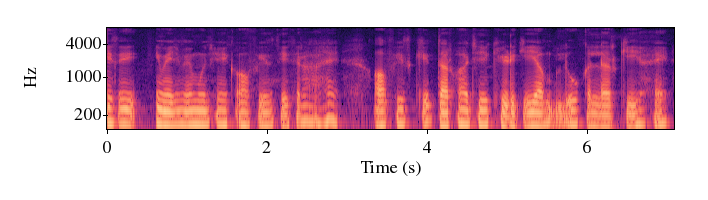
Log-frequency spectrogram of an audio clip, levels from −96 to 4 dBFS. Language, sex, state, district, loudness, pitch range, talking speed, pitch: Hindi, male, Bihar, Jamui, -19 LUFS, 110-130 Hz, 145 wpm, 125 Hz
